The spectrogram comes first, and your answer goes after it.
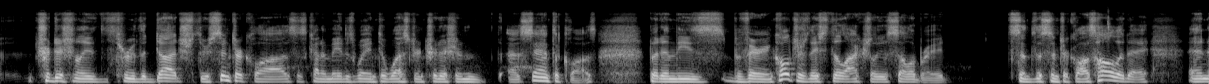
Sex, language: male, English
